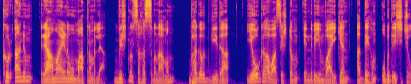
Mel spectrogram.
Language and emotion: Malayalam, neutral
